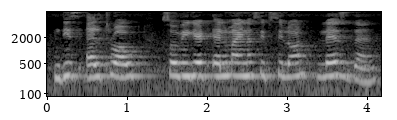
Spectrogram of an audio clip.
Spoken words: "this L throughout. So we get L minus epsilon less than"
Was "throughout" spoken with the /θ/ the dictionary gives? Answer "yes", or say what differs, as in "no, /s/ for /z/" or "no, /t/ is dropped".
no, /t/ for /θ/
